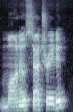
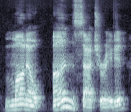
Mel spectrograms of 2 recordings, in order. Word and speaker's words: monounsaturated: temperature they can be monosaturated or excuse me i pronounced that wrong monounsaturated or polyunsaturated monounsaturated fats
